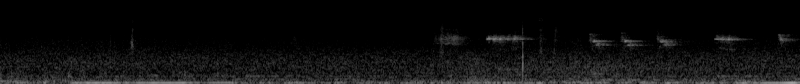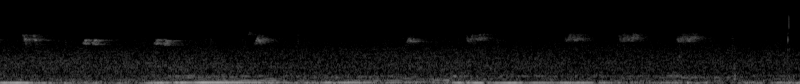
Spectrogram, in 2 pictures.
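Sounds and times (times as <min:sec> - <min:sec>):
birds chirping: 0:04.4 - 0:09.8, 0:12.0 - 0:15.2.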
